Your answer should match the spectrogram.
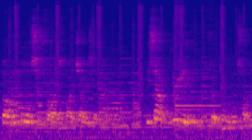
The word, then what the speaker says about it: José: Everybody says my name wrong because I'm not Jose. Jose is Argentinian. I'm not Argentinian. Everybody calls me Jose. I'm not Jose. I'm Jose.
